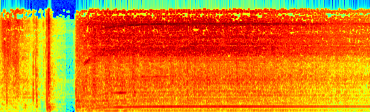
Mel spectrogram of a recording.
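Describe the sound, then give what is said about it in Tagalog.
A blender pureeing pineapple and ginger switches on after a few brief knocks, settling into a loud, steady whirring motor with a constant low hum that eases slightly toward the end. “Awwa, to yanzu gashi mun saka a blender.”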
